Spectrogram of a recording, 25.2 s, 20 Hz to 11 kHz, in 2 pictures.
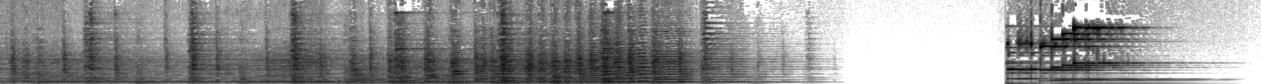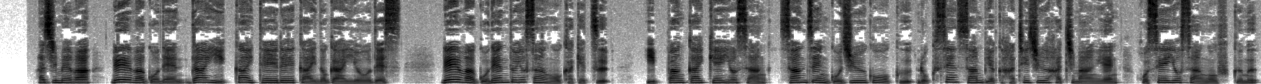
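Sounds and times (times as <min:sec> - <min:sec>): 
instrumental music: 0:00.0 - 0:08.4, 0:10.1 - 0:12.3
electronic tone index marker chime: 0:10.1 - 0:12.4
speech: 0:13.0 - 0:25.2.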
